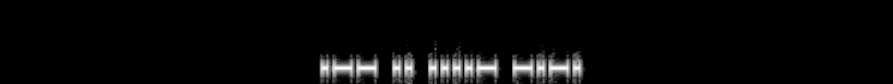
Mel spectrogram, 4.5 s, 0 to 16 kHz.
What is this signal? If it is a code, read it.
Morse code, heard as a keyed tone, about 39 wpm, 700 Hz. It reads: WI4C
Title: USA Call Signs - 4 Characters - Repeated 3x - 40wpm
